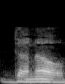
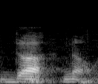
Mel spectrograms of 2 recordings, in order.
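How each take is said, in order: First: The stress is on the second syllable. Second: The stress is on the first syllable. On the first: It means I don't know. The speaker calls it wrong. "Some of you will think, duh, no means don't know" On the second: It means obviously no. The speaker calls it right. "You have to emphasize the first syllable"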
